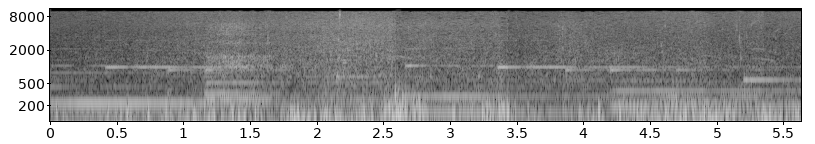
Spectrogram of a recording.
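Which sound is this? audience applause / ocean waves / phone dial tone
ocean waves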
